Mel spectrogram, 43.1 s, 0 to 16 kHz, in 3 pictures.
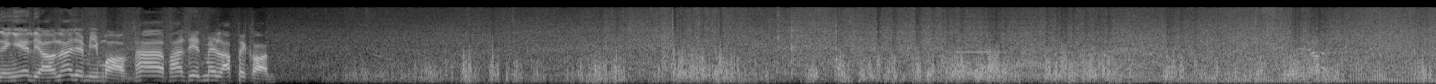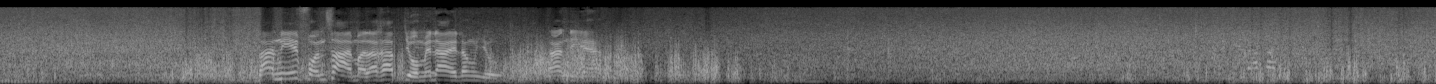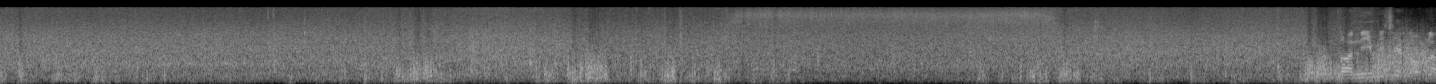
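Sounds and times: heavy rain on thatched roof: 0.0s - 43.0s
wind buffeting microphone: 3.2s - 43.0s.

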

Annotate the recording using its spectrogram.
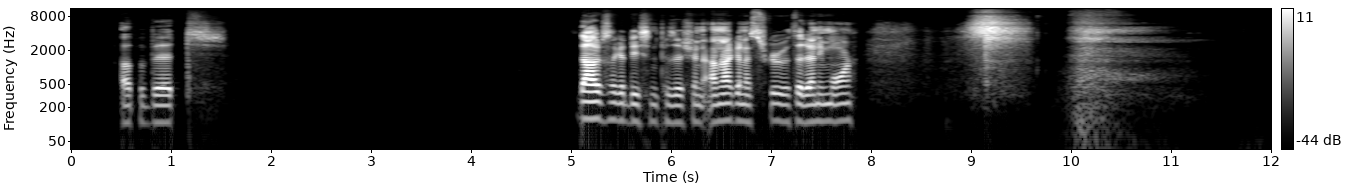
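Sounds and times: person sighing: 9.0s - 11.4s.

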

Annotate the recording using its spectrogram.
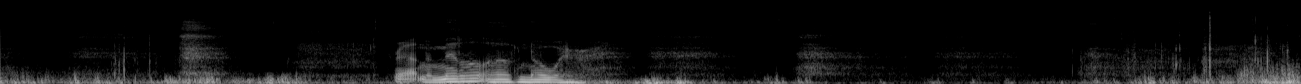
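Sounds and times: person breathing heavily: 0.0s - 3.9s, 5.8s - 12.6s
footsteps crunching on rocky trail: 0.7s - 2.9s, 10.4s - 13.0s.

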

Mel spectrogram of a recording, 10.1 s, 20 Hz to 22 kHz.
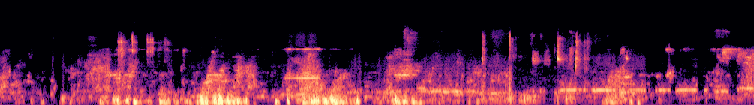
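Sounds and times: bird cooing: 3.7s - 10.0s.

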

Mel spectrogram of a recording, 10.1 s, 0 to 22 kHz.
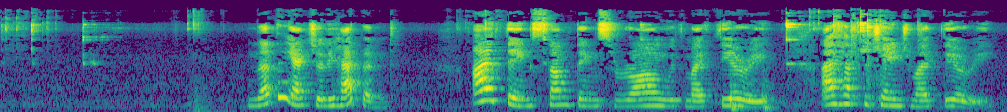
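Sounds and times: stirrer clinking against glass: 7.8s - 8.7s.

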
